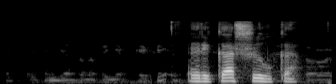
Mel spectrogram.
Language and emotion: Russian, neutral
